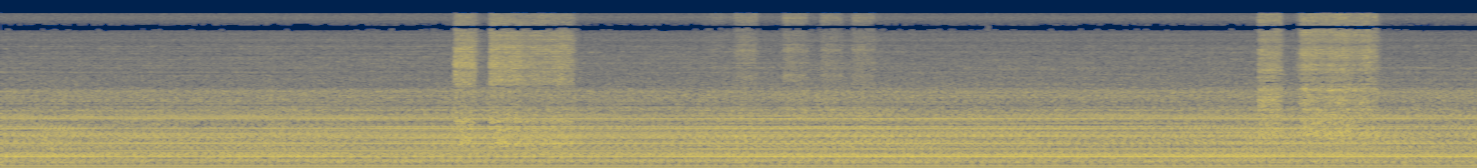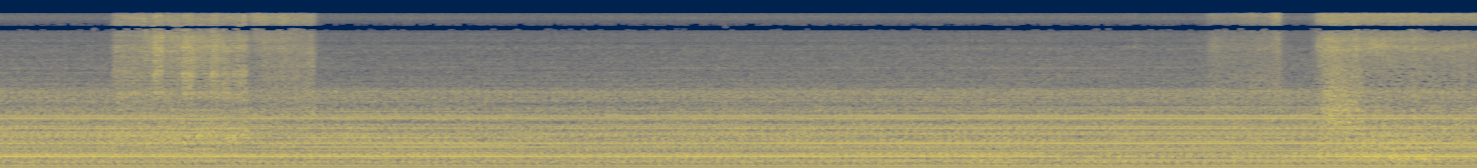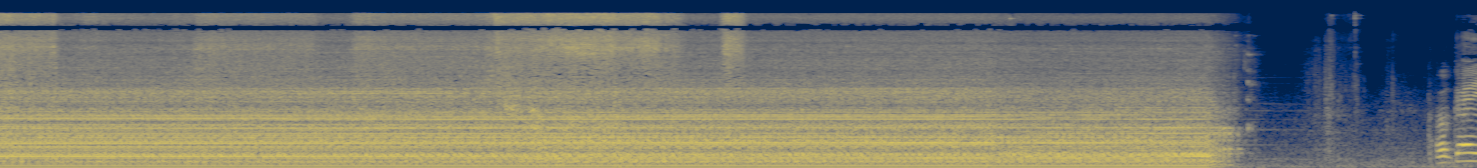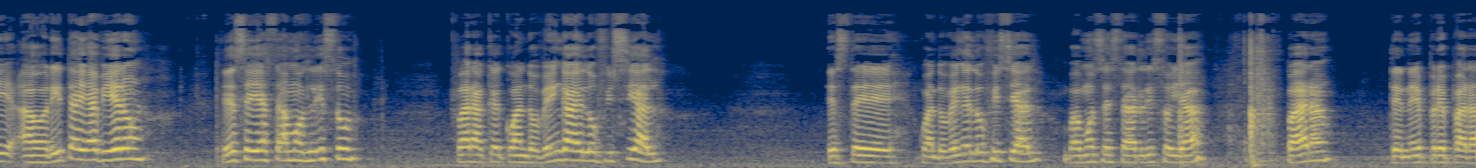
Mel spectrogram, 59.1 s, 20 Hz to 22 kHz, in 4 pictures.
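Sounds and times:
air compressor drone: 0.0s - 42.2s, 51.0s - 53.5s
air blow gun hissing blasts: 4.5s - 5.9s, 7.0s - 8.9s, 12.5s - 14.0s, 15.8s - 18.0s, 26.8s - 30.6s, 31.3s - 37.2s.

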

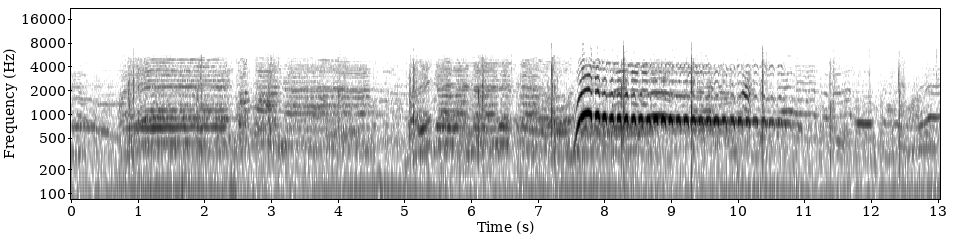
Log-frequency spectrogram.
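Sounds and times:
group of voices singing: 0.0s - 13.0s
high warbling cry: 7.6s - 10.7s.

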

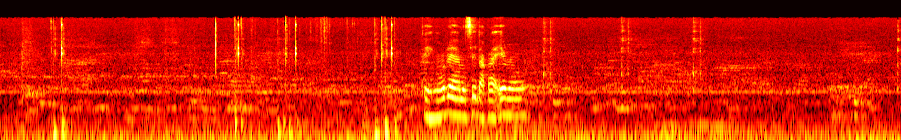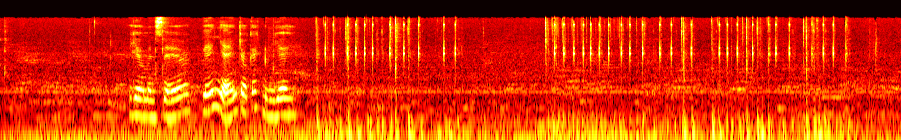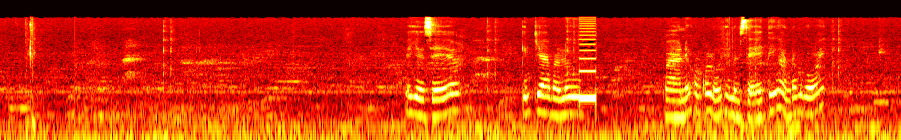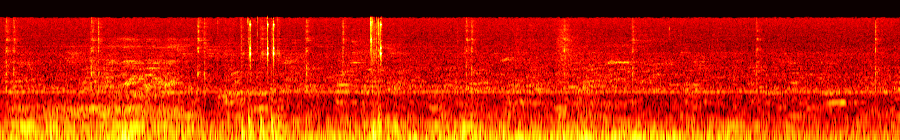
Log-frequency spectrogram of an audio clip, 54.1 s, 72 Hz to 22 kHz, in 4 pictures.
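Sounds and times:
faint steady hum: 0.0s - 54.0s
typing on computer keyboard: 0.8s - 1.1s, 3.5s - 5.0s, 5.6s - 6.0s, 18.2s - 20.5s, 21.7s - 26.3s, 27.4s - 27.6s, 43.5s - 44.8s, 46.1s - 46.4s.

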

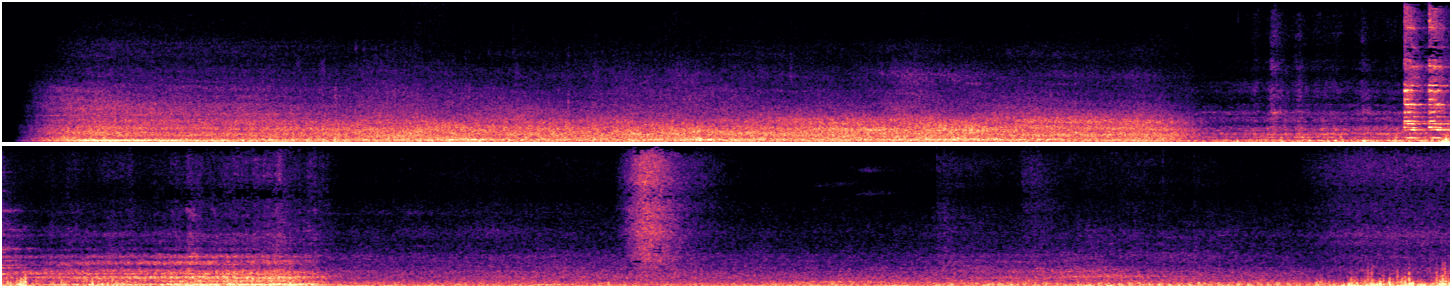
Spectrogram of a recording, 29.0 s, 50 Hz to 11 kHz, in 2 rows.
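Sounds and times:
street traffic: 0.1s - 28.9s
streetcar running on track: 0.1s - 28.9s
vehicle rumbling past: 0.3s - 28.9s
vehicle horn toot: 14.0s - 14.8s.

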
